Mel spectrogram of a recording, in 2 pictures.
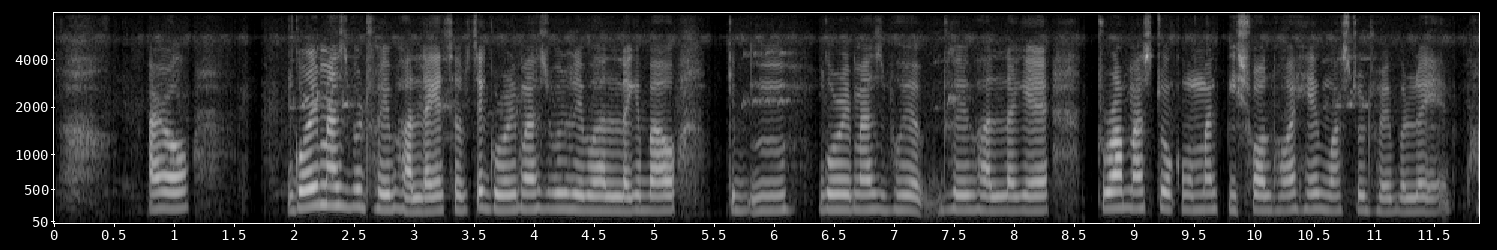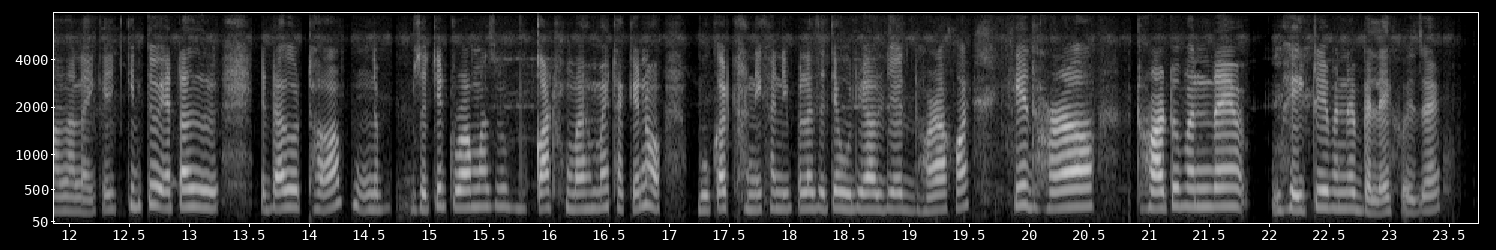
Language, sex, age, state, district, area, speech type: Assamese, female, 30-45, Assam, Nagaon, rural, spontaneous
